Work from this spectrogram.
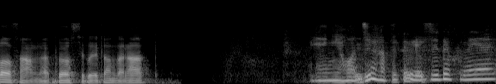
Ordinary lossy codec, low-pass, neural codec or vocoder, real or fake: Opus, 32 kbps; 7.2 kHz; codec, 16 kHz, 1 kbps, FunCodec, trained on Chinese and English, 50 frames a second; fake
